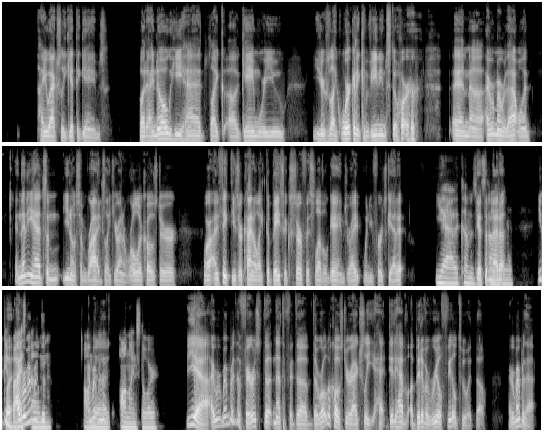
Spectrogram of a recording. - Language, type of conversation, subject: English, unstructured, What is your favorite way to use technology for fun?
- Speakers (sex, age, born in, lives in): male, 40-44, United States, United States; male, 65-69, United States, United States
- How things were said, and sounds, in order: laughing while speaking: "store"; tapping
